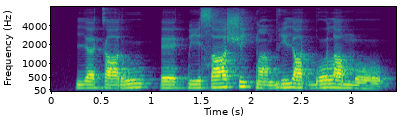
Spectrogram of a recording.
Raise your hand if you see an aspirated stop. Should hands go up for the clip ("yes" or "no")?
no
